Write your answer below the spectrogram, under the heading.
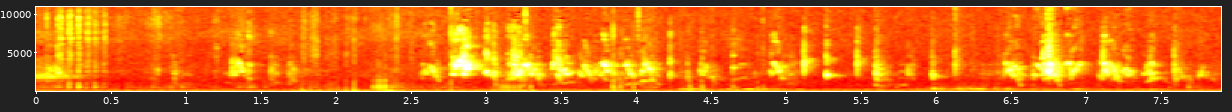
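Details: Budgerigar chick, 15 days old, kept as a pet: scattered short raspy chirps, some rising, come irregularly in small clusters over a steady low hum, with faint rustling between calls.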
